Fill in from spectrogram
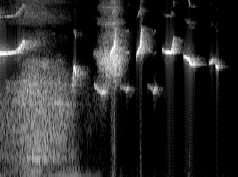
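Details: Agitated oriental magpie-robin (kacer) song meant to goad other kacer into replying and fighting. A burst of broad hissing noise opens, then come about six short separate whistled and chirped notes, some rising, others dropping.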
